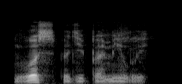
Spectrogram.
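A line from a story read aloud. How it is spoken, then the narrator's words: Frightened. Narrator (Russian): сказала она испуганно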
